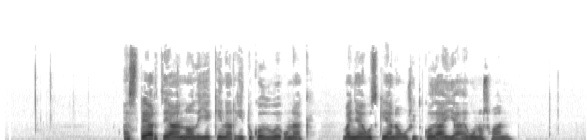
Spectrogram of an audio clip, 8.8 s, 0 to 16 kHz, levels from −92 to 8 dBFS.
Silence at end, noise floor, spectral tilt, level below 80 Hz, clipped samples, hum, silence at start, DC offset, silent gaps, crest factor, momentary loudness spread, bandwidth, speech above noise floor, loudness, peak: 1.15 s; -72 dBFS; -6 dB/octave; -74 dBFS; under 0.1%; none; 1.85 s; under 0.1%; none; 20 dB; 12 LU; 11 kHz; 51 dB; -22 LUFS; -4 dBFS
